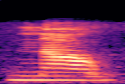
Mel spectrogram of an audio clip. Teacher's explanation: Nau es la sílaba que tiene la mayor fuerza de voz, es la que tiene el acento, la tónica. En nau encontramos un diptongo decreciente, y como ya lo hemos dicho, en un diptongo siempre la mayor fuerza de voz la tiene la abierta.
